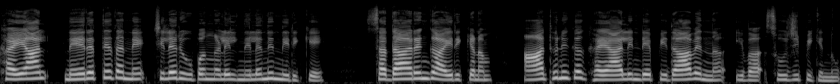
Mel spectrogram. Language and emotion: Malayalam, neutral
